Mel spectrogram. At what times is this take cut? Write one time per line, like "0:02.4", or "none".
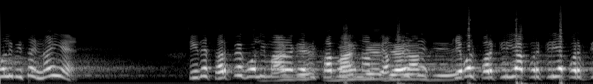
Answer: none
